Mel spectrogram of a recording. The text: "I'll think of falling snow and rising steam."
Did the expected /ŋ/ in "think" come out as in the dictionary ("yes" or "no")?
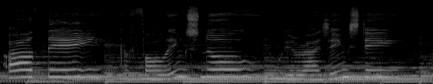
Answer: no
